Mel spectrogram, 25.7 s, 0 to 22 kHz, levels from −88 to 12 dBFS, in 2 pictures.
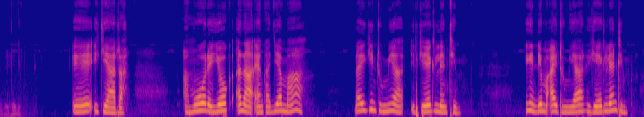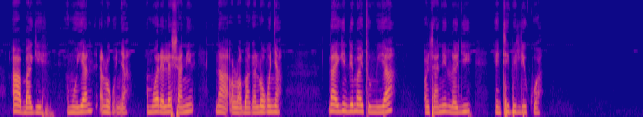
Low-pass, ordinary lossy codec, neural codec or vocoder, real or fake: none; none; none; real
